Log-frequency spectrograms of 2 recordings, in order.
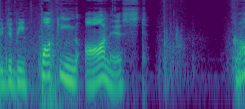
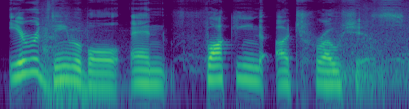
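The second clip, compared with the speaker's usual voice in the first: normal talking voice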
